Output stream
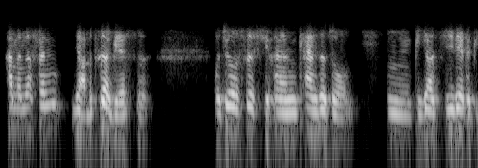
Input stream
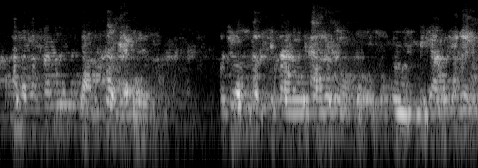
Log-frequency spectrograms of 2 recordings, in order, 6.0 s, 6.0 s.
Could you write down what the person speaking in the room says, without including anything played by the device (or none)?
none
